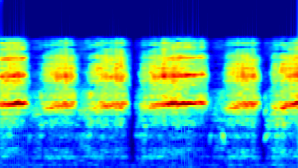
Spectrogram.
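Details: Male barn owl bringing food to the female at a nest box on a January evening; near-continuous raspy hissing broken into four or five bursts over three seconds, loud and close.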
